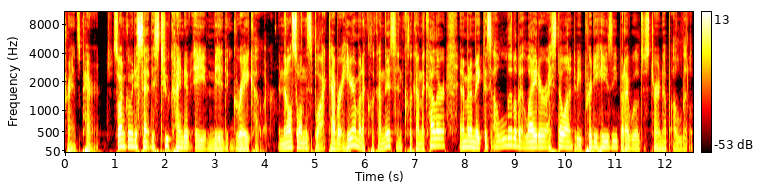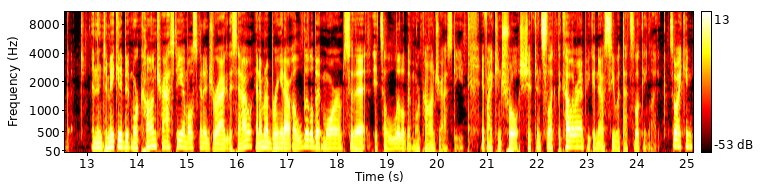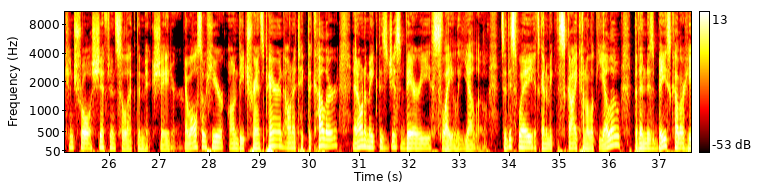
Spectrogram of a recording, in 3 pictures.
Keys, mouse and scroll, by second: 0.9 click, 4.8 click, 5.5 click, 6.1-7.2 middle drag, 7.2 click, 13.0 scroll up 5, 13.8-18.3 drag, 18.3-21.7 shift+middle drag, 21.7 ctrl+shift+click, 22.3-25.5 shift+middle drag, 25.5 ctrl+shift+click, 25.9-26.3 scroll down 2, 26.3-29.8 middle drag, 29.8 click, 30.9 click, 33.5 shift+middle click, 33.6 scroll up 1, 35.3 scroll down 2, 35.7 middle click, 36.0 scroll up 3, 37.0 click.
